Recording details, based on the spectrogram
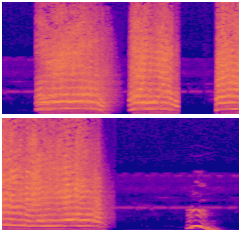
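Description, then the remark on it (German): A lion roars three times, loud, with a long drawn-out final roar, then a short, quieter falling cry after a pause. “Oh, wen höre ich da? Das ist der Löwe.”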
